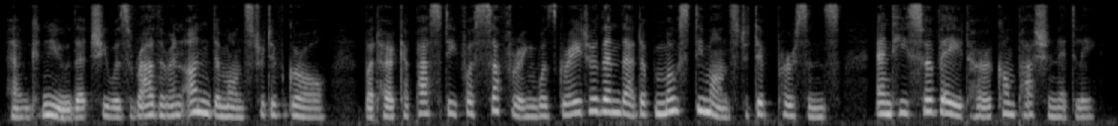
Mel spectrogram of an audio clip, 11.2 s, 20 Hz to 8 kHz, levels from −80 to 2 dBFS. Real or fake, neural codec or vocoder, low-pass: fake; codec, 16 kHz, 0.4 kbps, LongCat-Audio-Codec; 7.2 kHz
